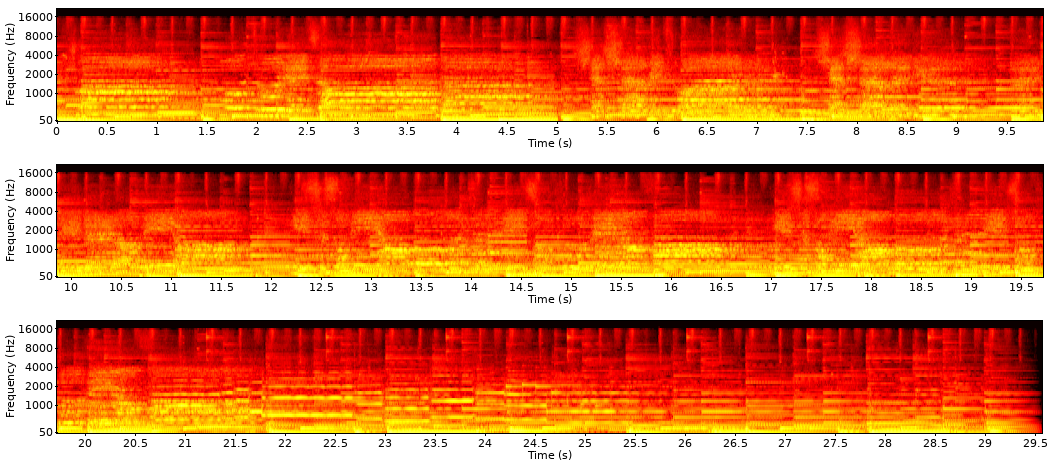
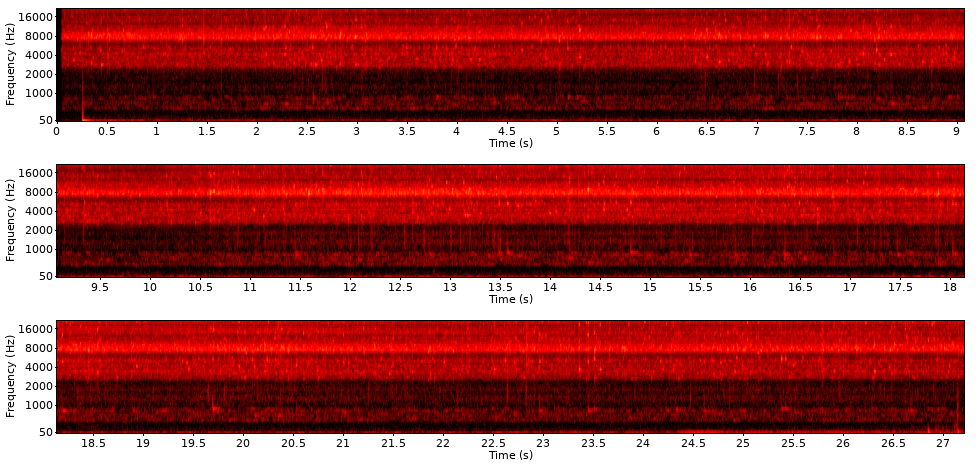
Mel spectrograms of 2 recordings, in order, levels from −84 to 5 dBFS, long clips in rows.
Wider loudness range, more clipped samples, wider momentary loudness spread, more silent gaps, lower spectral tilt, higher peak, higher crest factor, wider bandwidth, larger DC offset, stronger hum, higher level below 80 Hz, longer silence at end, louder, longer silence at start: about the same, 2 LU vs 3 LU; neither; about the same, 5 LU vs 4 LU; neither; first, -6.5 dB/octave vs 3.5 dB/octave; first, -2 dBFS vs -12 dBFS; second, 14 dB vs 24 dB; second, 16.5 kHz vs over 20 kHz; neither; neither; first, -22 dBFS vs -68 dBFS; about the same, 0.05 s vs 0 s; first, -16 LUFS vs -33 LUFS; about the same, 0 s vs 0.05 s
